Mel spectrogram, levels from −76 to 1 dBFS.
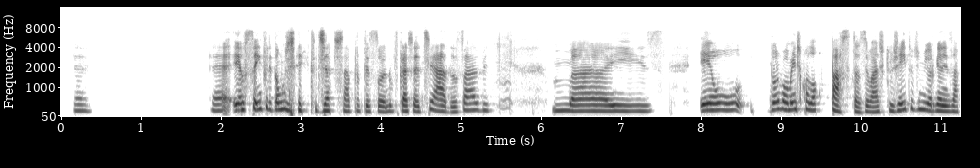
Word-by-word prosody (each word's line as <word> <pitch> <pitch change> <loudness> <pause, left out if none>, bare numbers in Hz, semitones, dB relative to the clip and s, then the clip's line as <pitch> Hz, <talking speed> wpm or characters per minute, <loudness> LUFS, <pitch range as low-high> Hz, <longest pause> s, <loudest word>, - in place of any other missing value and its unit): É. 205 -2 -8 1.5
É, 210 0 -2
eu 225 +2 +5
sempre 245 +1 +1
dou 245 0 +3
um - - +3
jeito 220 -1 -1
de 210 +3 +3
achar 205 -2 -3
pra 200 +2 -11
pessoa 185 -1 -2
não 190 +2 -5
ficar 195 0 +1
chateada, 185 -2 0
sabe, 225 +4 -3 0.8
mas 200 -1 -1 0.4
eu 230 - +3 0.3
normalmente 245 0 +2
coloco 230 -3 -1
pastas, 185 -5 +1
eu 180 - -1
acho 170 0 0
que 205 - -5
o - - 0
jeito 225 +7 0
de 260 - -4
me 245 -3 +2
organizar 190 -3 +2
210 Hz, 150 wpm, -25 LUFS, 195-230 Hz, 1.5 s, eu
